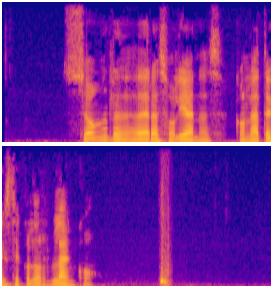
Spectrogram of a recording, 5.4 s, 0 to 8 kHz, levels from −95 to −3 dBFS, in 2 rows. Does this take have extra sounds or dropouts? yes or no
yes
